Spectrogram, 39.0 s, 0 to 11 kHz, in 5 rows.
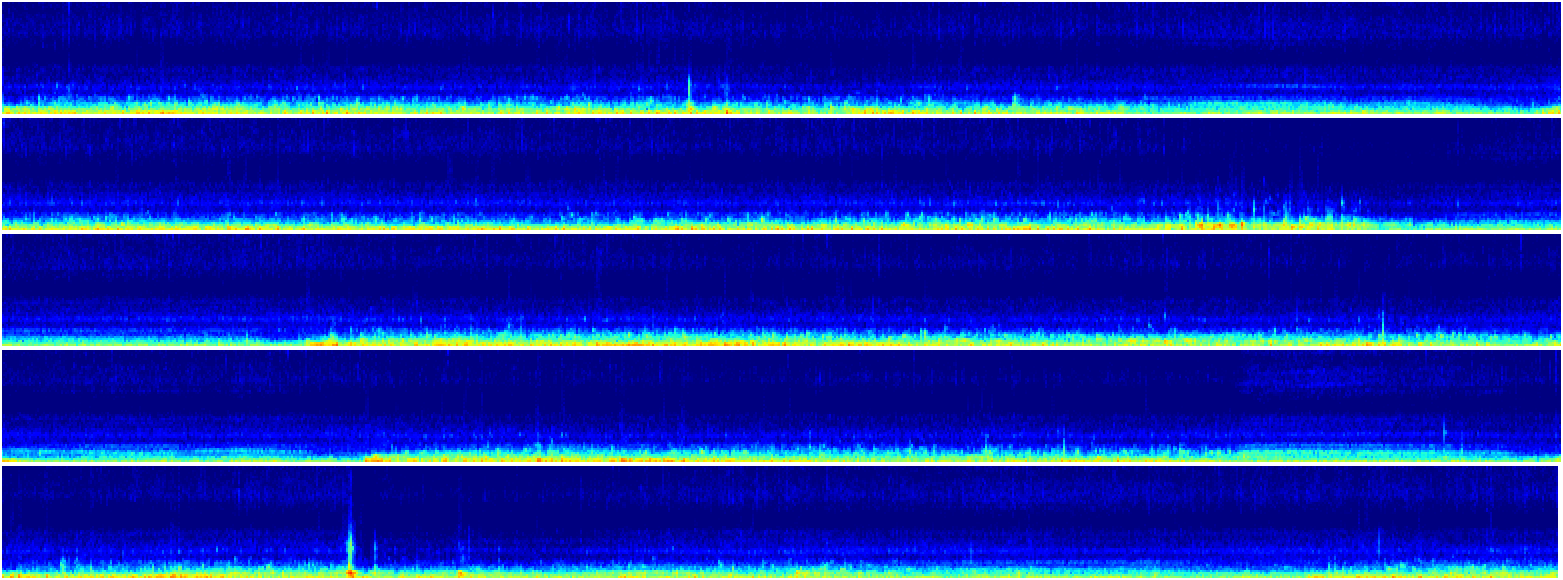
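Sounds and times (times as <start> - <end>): bubbles gurgling underwater: 0.0 - 6.2, 7.0 - 15.1, 16.7 - 23.6, 24.6 - 29.9, 31.1 - 38.9
diver breathing through regulator: 5.8 - 7.6, 15.0 - 17.1, 23.2 - 25.4, 29.4 - 31.3, 35.8 - 37.4.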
